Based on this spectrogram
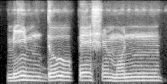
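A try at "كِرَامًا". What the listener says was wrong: মিম দু জবার পেশ না মিম দু জবার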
